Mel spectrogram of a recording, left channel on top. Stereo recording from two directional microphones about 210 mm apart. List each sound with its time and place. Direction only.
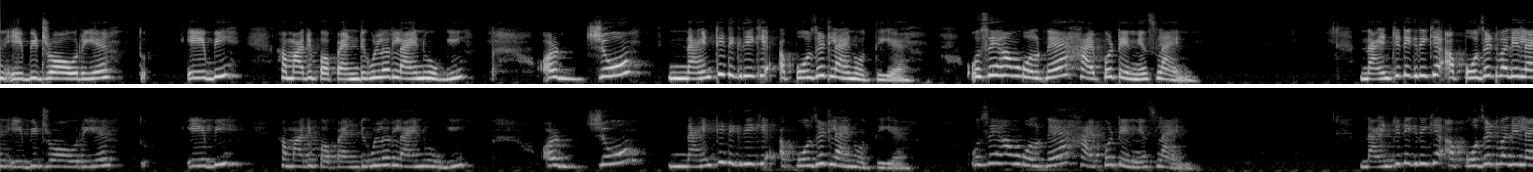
0.1 s a woman's voice: 55° left (ahead or behind)
13.6 s a woman's voice: 55° left (ahead or behind)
